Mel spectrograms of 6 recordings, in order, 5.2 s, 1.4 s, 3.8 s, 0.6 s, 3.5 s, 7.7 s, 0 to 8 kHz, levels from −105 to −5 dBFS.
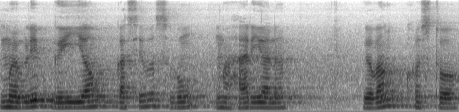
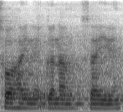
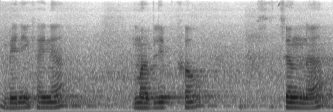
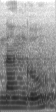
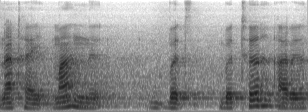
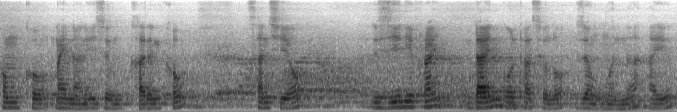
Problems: low volume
